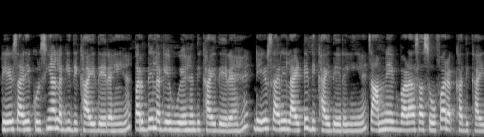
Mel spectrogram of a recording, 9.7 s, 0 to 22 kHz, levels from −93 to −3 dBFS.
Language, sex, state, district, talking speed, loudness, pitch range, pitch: Hindi, female, Bihar, Purnia, 180 wpm, -19 LUFS, 200-235 Hz, 220 Hz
